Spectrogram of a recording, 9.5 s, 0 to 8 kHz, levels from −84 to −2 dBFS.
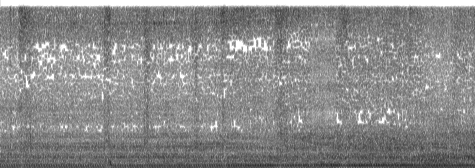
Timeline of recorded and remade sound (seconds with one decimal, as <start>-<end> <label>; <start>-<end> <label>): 0.0-6.2 recorded; 6.2-6.7 remade; 6.7-9.5 recorded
